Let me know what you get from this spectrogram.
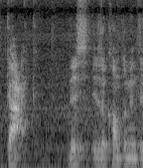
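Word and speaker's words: kaak: It's kak. K-A-A-K, pronounced kak.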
